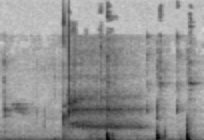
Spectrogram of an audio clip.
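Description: A stone block cracks and breaks apart.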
